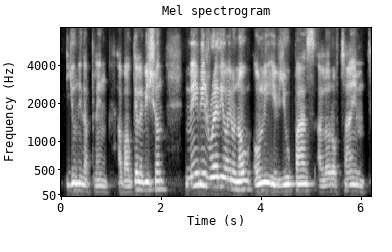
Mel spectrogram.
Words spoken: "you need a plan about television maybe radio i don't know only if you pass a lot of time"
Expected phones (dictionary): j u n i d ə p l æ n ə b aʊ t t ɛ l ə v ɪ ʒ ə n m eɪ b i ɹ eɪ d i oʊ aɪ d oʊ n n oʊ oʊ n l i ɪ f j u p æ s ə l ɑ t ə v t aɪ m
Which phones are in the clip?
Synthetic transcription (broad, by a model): j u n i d ə p l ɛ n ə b aʊ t t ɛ l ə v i ʃ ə n m eɪ b i ɹ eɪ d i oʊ aɪ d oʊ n n oʊ oʊ n l i ɪ f j u p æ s ə l ɑ t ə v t aɪ m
